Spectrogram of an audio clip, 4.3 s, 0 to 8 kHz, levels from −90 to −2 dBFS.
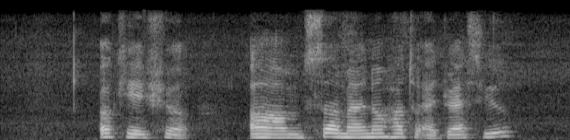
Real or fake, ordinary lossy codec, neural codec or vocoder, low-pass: fake; AAC, 48 kbps; vocoder, 44.1 kHz, 128 mel bands every 512 samples, BigVGAN v2; 7.2 kHz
